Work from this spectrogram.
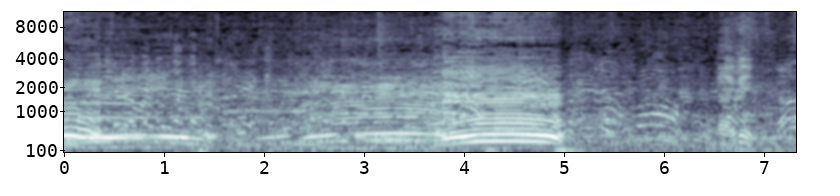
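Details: Several cattle mooing at the Warujayeng market in Nganjuk, a sequence of long harmonic moos, the loudest near the end bending downward as it fades, with crowd chatter and handling noises between the calls.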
